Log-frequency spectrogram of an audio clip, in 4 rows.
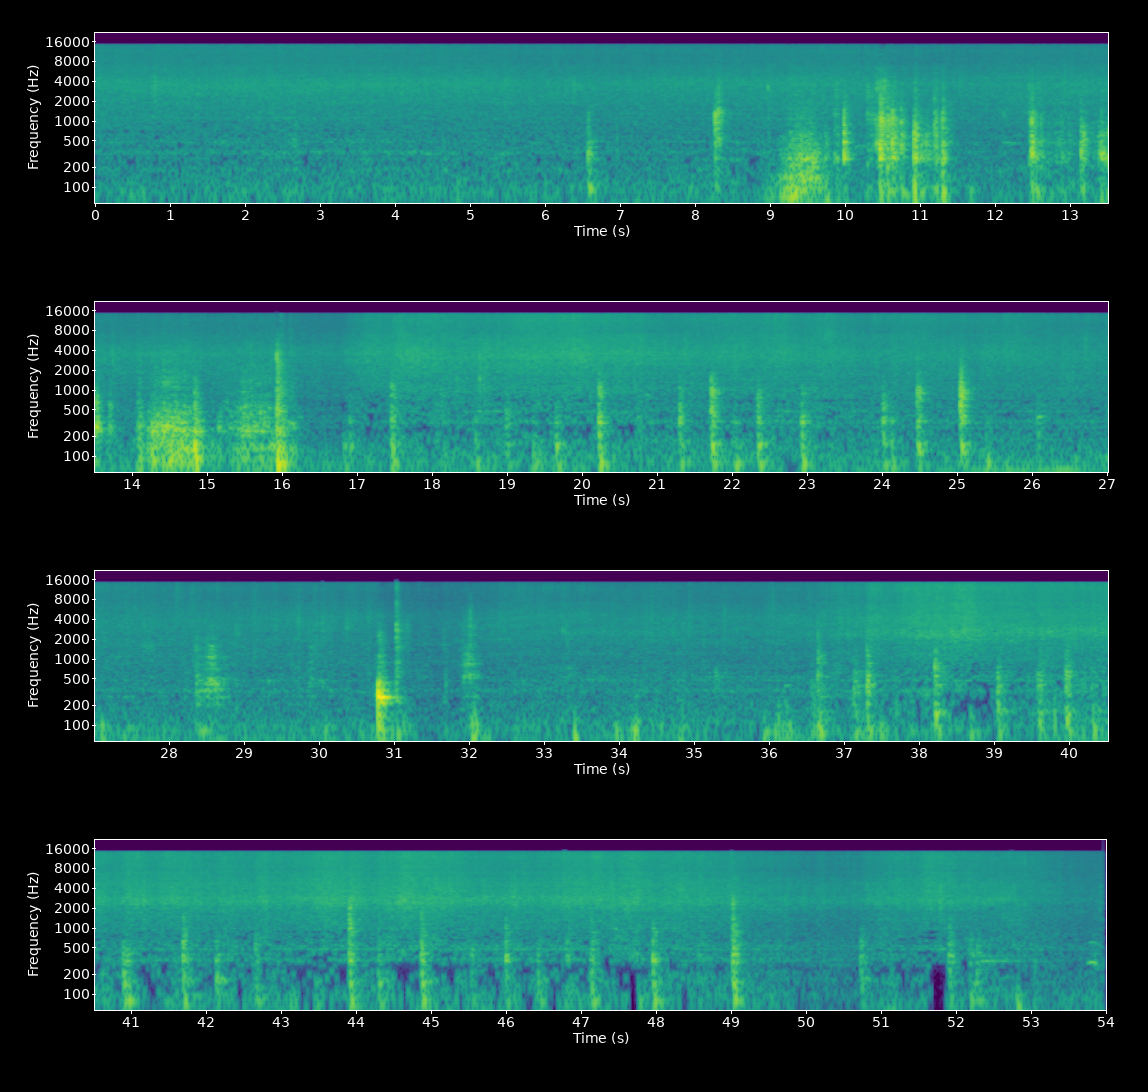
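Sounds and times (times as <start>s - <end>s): onions sizzling in a frying pan: 0.0s - 54.0s
wooden spatula scraping a pan: 9.0s - 11.0s, 12.6s - 20.4s, 28.4s - 29.0s.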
